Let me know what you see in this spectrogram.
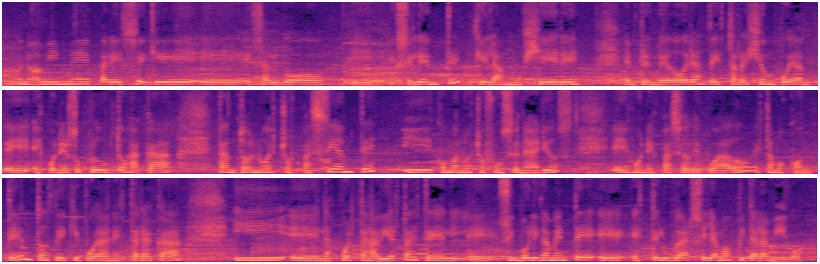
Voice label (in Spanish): Cuña; mujeres emprendedoras comercializaron productos hospital puerto montt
